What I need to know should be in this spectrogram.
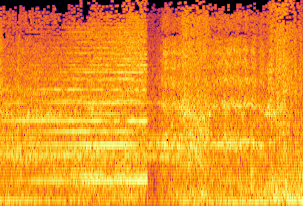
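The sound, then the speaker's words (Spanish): Tires skidding as a drunk driver swerves a car off the road, a loud continuous screech with harsh hiss that drops sharply midway and then carries on rougher to the end, with no voices. “Conduciendo borracho, pega un volantazo y se sale de la carretera.”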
